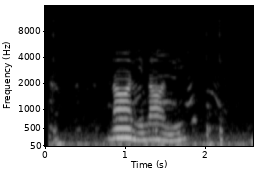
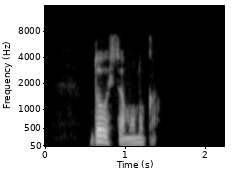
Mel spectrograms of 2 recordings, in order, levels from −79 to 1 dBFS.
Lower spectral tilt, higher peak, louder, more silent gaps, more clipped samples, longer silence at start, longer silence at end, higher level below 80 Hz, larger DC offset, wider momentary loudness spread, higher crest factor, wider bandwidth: first, -9 dB/octave vs -6 dB/octave; second, -12 dBFS vs -6 dBFS; second, -30 LUFS vs -24 LUFS; neither; neither; second, 0.05 s vs 0.55 s; second, 0 s vs 0.85 s; first, -48 dBFS vs -66 dBFS; neither; first, 22 LU vs 17 LU; about the same, 18 dB vs 22 dB; about the same, 7.8 kHz vs 7.6 kHz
